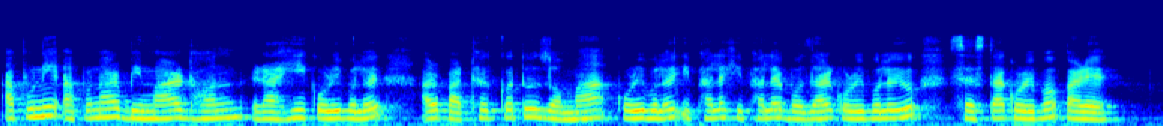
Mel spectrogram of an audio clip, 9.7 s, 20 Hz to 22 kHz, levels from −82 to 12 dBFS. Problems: none marked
